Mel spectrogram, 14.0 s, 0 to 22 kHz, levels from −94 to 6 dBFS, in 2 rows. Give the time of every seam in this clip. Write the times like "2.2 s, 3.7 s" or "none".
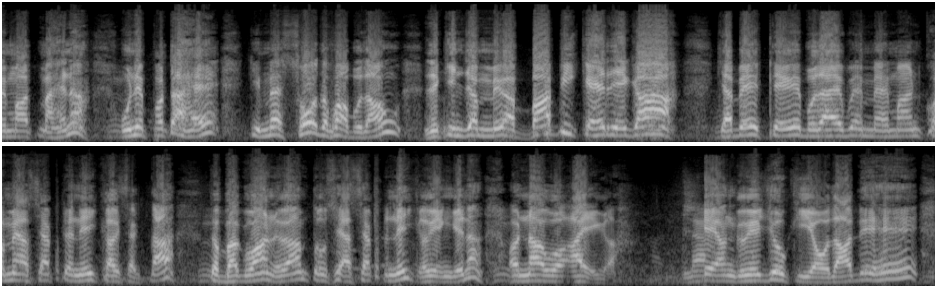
12.3 s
